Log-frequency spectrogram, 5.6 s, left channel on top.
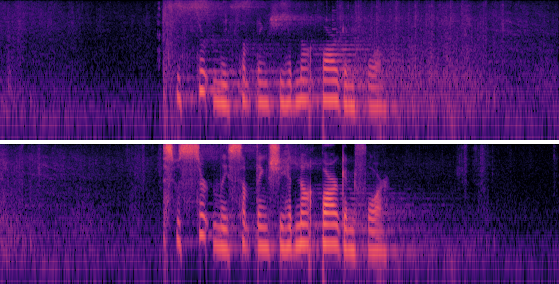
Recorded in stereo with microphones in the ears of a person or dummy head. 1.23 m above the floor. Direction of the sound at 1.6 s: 65° right (ahead or behind).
